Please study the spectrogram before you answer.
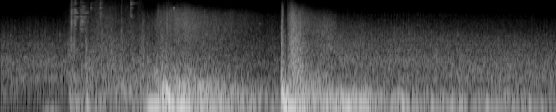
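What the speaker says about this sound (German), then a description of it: "Schuss ist raus." A G.W. Tiger self-propelled artillery gun fires in World of Tanks, a heavy booming shot followed by a rolling rumble, then a second sharp blast that decays into a long reverberant tail, with no talking.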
